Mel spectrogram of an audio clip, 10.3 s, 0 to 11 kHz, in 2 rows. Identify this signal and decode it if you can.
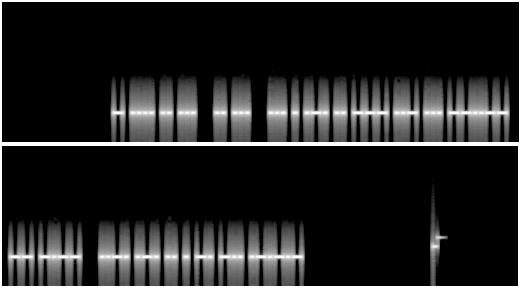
Morse code, heard as a keyed tone, about 40 wpm, 700 Hz. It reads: THIS IS SERIOUS, MY FRIEND.
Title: Sentences from Top 1100 Words 40wpm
